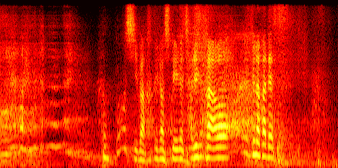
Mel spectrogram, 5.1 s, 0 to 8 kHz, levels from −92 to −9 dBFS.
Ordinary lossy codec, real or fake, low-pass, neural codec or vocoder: none; fake; 7.2 kHz; codec, 24 kHz, 0.5 kbps, DualCodec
